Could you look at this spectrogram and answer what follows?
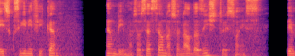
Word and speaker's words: Anbima: Ambima sim se escreve com um N depois do A, devido à questão de ser a Associação Nacional das Instituições de Mercado Financeiros e de Capitais, tá?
